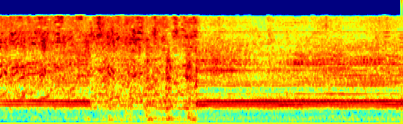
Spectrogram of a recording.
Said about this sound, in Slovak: A toto bolo čo? Prišiel vlak. Hej? A kde? Na druhú koľaj, čo nevidíš?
